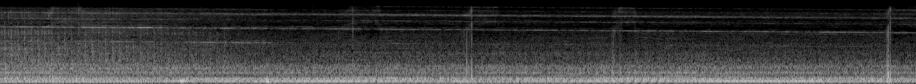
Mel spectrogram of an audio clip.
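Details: Washing machine final spin after a very sudsy final rinse (possible suds lock, load sensor deciding speed): constant low roar with a faint rising whine and occasional ticks; the spin is noisy, cause not clear.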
